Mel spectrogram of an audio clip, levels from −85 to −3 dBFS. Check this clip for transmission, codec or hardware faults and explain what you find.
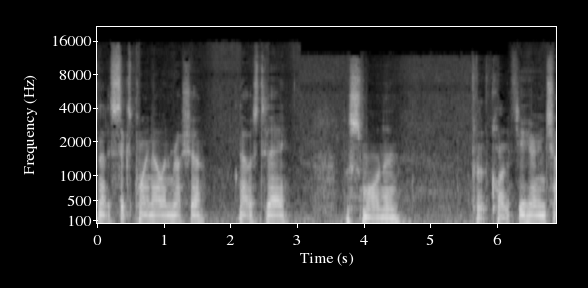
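Two faults are present: gain pumping across the whole clip, and a section at the wrong speed from 3.06 to 6.17 s.

Gain pumping runs throughout. The gain swings by about 15 dB, clamping down each time a loud sound arrives, so quiet and loud passages sit unnaturally close together and the audio feels squashed and breathing. This is likely input gain set far too high, with a fast limiter or compressor clamping down on each peak. On a waveform the envelope looks flattened against a ceiling; a spectrogram shows the level rising and falling in step with the louder events.

The section at the wrong speed runs from 3.06 to 6.17 s. It plays at 0.765 times its original rate, so it is both slower and lower, dropping by around five semitones, and it sounds dragged and deep against the surrounding audio. The likely cause is this stretch being played or fitted against the wrong clock. On a spectrogram every harmonic and formant band steps down and spreads out in time across that span, and the waveform's features appear stretched compared with the material on either side.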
